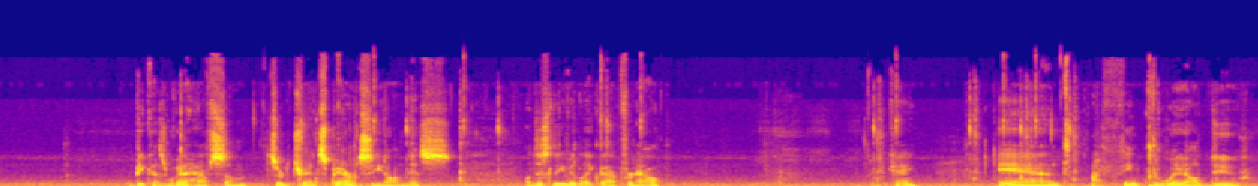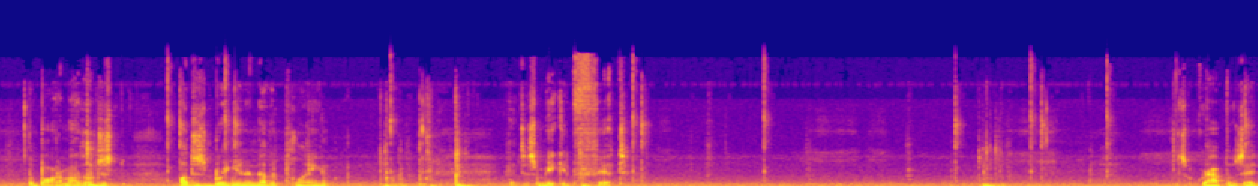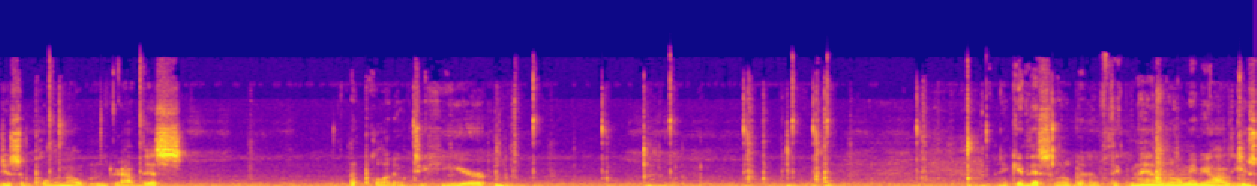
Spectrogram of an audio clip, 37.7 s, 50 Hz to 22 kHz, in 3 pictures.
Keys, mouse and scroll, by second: 3.6 alt+a, 3.8 middle click, 4.3 scroll down 2, 4.6 middle click, 6.0 click, 6.4 middle click, 9.0 middle click, 10.0 shift+middle click, 10.4 middle click, 11.5 KP_7, 12.3-13.1 scroll down 1, 13.5 shift+a, 16.5 shift+middle click, 17.2 Tab, 18.4 2, 18.9 click, 20.2 click, 22.5 alt+a, 22.9 click, 23.7 click, 25.8 click, 26.6 click, 30.2 alt+a, 30.5 middle click, 31.7 a, 31.9 middle click, 32.9 scroll up 2, 33.1 shift+middle click, 33.5 middle click, 34.9 e, 37.6 ctrl+z.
